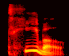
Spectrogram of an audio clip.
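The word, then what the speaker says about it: Thibault: former former uh Washington Mystics head coach Mike Tebow Shane I did I didn't know it was pronounced like that I honestly didn't um so Mike Mike Tebow stepped down and he's being replaced by his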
